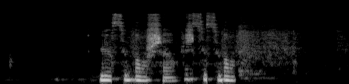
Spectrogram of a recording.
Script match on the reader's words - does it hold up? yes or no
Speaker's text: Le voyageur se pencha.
no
